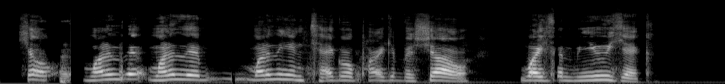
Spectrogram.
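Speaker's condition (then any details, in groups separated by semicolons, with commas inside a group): Cerebral palsy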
